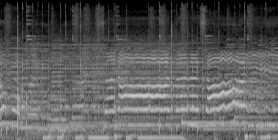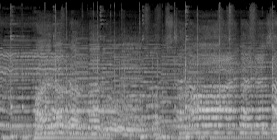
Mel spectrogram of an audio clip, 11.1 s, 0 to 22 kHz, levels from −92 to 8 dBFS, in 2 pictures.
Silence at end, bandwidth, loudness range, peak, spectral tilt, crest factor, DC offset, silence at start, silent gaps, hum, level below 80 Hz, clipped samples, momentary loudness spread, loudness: 0 s; over 20 kHz; 4 LU; -4 dBFS; -4.5 dB/octave; 18 dB; under 0.1%; 0 s; none; none; -38 dBFS; under 0.1%; 11 LU; -20 LUFS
